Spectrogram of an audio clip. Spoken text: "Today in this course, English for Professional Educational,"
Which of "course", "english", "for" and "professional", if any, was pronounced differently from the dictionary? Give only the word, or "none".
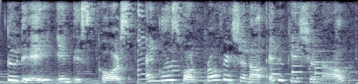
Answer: english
